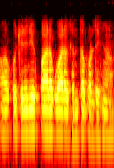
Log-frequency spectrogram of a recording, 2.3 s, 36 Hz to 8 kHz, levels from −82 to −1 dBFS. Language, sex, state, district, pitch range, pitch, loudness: Garhwali, male, Uttarakhand, Tehri Garhwal, 105-115 Hz, 110 Hz, -17 LUFS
